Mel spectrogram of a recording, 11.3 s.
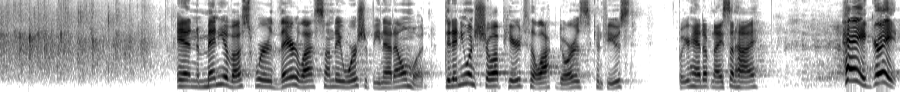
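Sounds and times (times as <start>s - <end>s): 
audience applause: 0.0s - 2.2s
speech: 2.2s - 9.6s, 10.7s - 11.2s
laughter: 9.7s - 11.0s.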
